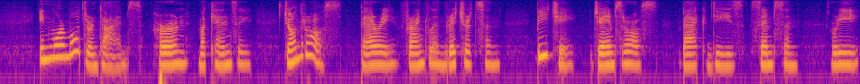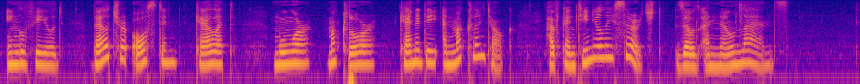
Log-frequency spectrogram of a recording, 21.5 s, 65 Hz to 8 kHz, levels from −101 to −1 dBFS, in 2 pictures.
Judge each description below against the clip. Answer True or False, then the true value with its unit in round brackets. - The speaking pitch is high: True (200 Hz)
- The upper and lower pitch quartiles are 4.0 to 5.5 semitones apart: False (2.7 semitones)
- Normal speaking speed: False (90 wpm)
